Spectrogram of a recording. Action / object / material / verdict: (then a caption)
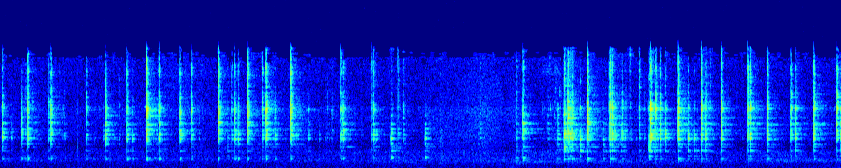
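tap / liquid-filled glass Galileo thermometer / glass / none. A long sealed glass Galileo thermometer, filled with liquid and coloured glass bulbs, is held horizontally in both hands and tapped with long red-painted nails. A quick, irregular series of bright, clicky glass taps sounds with very short ring, faint clinks possibly coming from the floating bulbs inside. The taps bunch into a denser, louder run near the end.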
